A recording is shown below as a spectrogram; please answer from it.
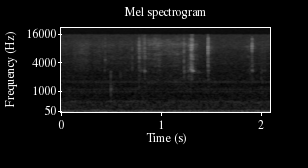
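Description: Plastic LEGO bricks being handled and pressed onto a model, giving a few light, sharp clicks.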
